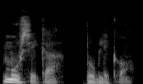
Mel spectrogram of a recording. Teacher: Las palabras esdrújulas llevan tildes siempre y se acentúan en la antepenúltima sílaba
